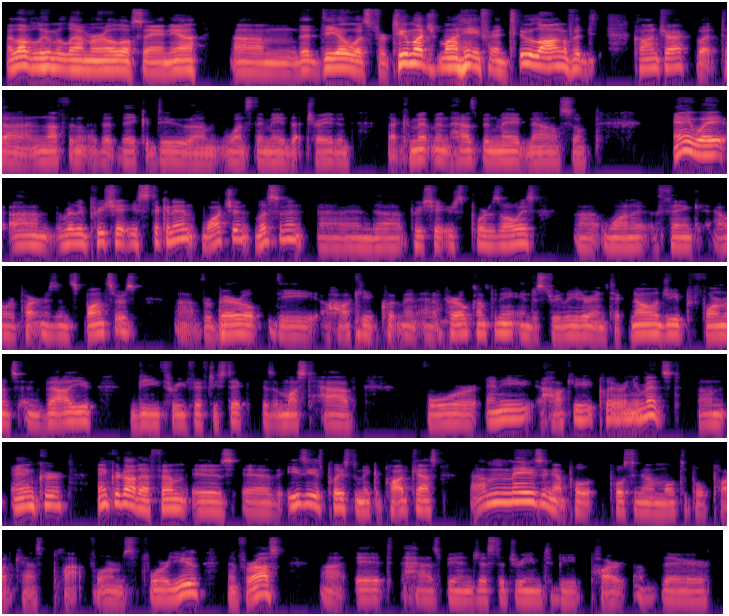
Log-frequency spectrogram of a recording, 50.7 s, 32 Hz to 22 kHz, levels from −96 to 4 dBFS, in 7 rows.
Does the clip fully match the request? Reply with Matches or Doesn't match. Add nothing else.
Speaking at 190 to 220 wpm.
Doesn't match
